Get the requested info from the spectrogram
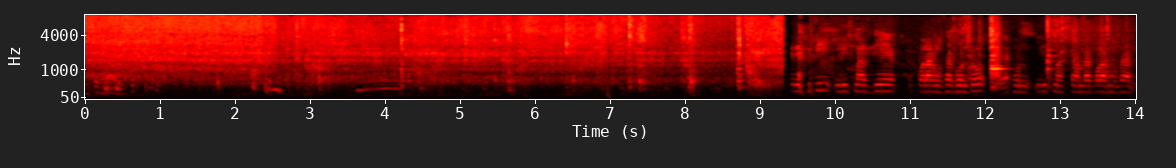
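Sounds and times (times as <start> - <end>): food sizzling in hot oil: 0.0 - 9.4
metal spatula scraping pan: 11.6 - 13.8.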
